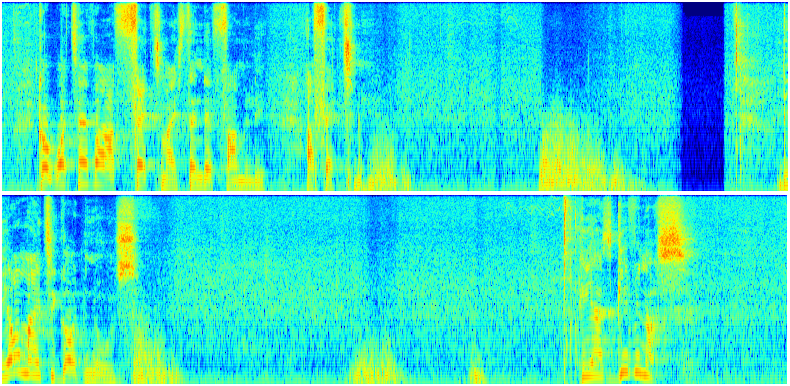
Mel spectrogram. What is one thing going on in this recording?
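A man preaches with animation through a microphone, in a large echoing room.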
